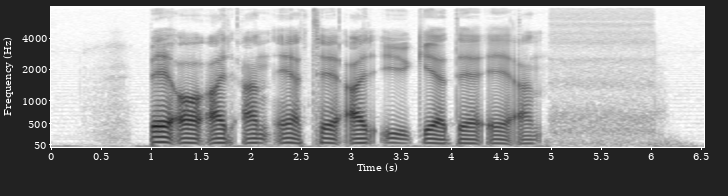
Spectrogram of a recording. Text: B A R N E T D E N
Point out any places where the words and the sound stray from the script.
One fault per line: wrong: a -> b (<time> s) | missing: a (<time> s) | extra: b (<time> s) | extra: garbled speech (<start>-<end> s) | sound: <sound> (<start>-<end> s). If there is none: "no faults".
extra: R Y G (3.0 s)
